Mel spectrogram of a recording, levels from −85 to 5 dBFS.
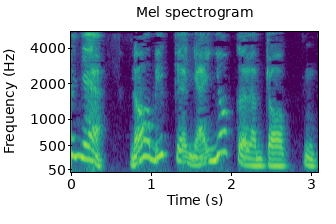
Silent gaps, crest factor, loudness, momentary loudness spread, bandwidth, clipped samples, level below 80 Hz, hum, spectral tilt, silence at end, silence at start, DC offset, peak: none; 14 dB; -14 LUFS; 6 LU; 5.4 kHz; under 0.1%; -46 dBFS; none; -6 dB/octave; 0 s; 0 s; under 0.1%; 0 dBFS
